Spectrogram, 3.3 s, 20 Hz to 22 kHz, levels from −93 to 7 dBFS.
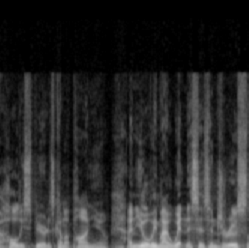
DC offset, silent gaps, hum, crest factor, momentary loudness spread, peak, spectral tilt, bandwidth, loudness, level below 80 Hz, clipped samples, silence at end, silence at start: under 0.1%; none; none; 20 dB; 12 LU; -6 dBFS; -5 dB/octave; 16.5 kHz; -26 LUFS; -60 dBFS; under 0.1%; 0 s; 0 s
